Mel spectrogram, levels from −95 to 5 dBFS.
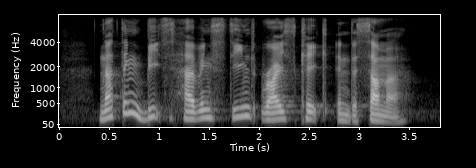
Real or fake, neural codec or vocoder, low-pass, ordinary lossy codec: real; none; 7.2 kHz; none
